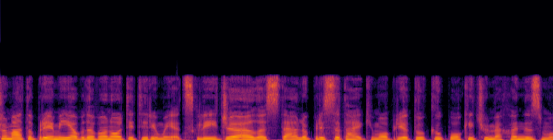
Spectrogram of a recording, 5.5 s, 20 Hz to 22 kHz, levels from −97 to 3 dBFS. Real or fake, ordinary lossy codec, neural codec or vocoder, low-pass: fake; AAC, 64 kbps; autoencoder, 22.05 kHz, a latent of 192 numbers a frame, VITS, trained on many speakers; 9.9 kHz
